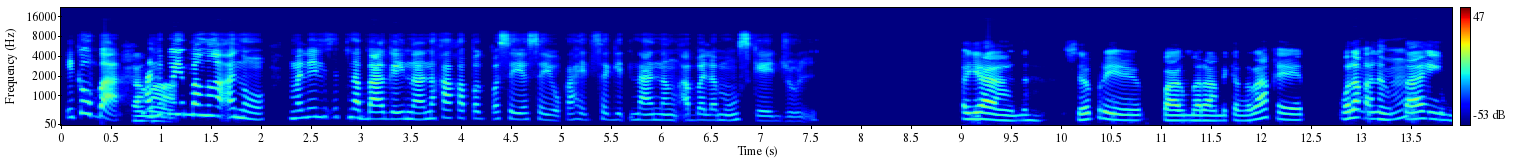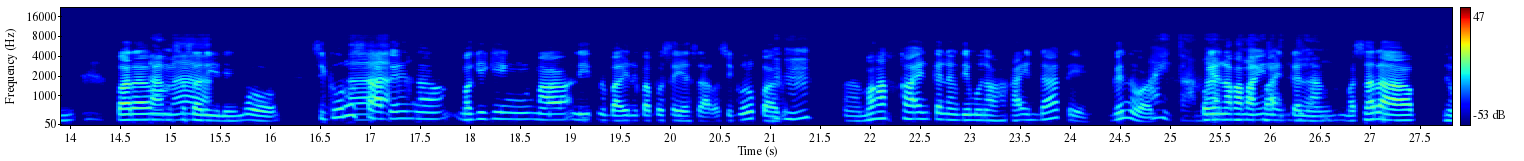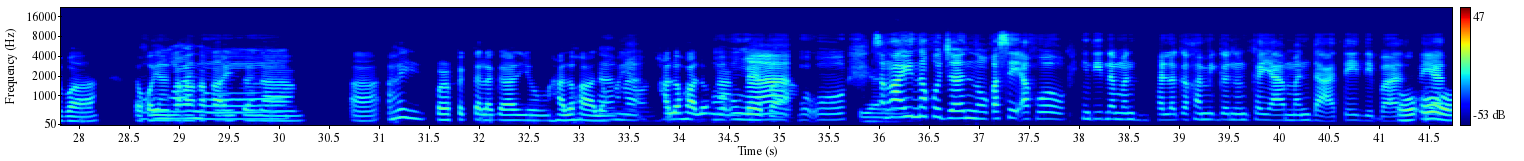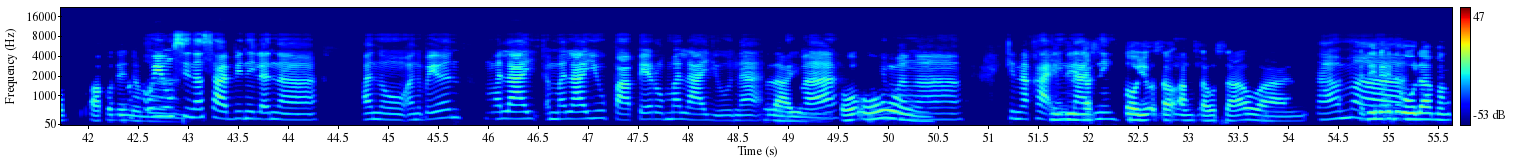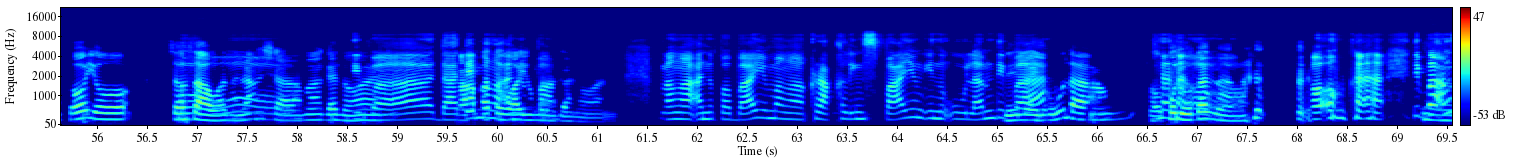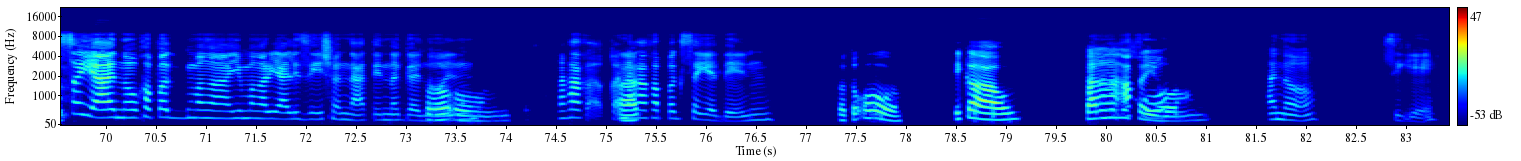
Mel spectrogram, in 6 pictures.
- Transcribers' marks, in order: tapping; other background noise; drawn out: "'no"; laugh; laughing while speaking: "oo nga"; chuckle
- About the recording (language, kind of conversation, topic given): Filipino, unstructured, Ano ang ginagawa mo araw-araw para maging masaya?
